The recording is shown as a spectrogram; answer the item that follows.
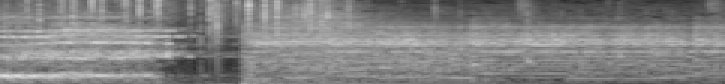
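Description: A loud, drawn-out throaty 'uhh' groan from a character's voice that breaks off about half a second in. Music with guitar starts just after.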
